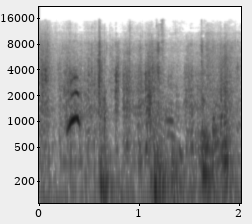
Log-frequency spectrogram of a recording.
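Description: Knocks and thumps of handling on a small aluminium boat around an open cooler, with one short high squeal that rises and falls about a third of a second in.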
